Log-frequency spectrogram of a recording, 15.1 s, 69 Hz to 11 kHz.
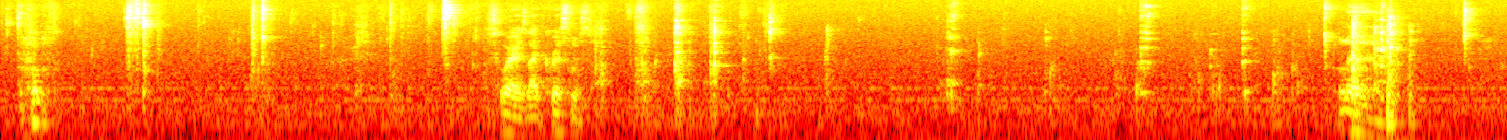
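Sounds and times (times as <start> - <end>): chewing crunchy fried chicken: 5.8 - 8.7
throaty sound: 13.4 - 14.2.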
